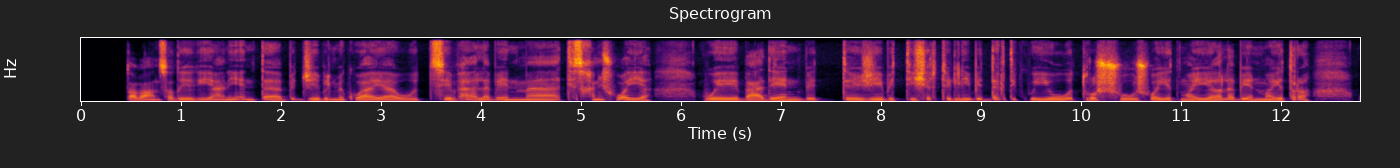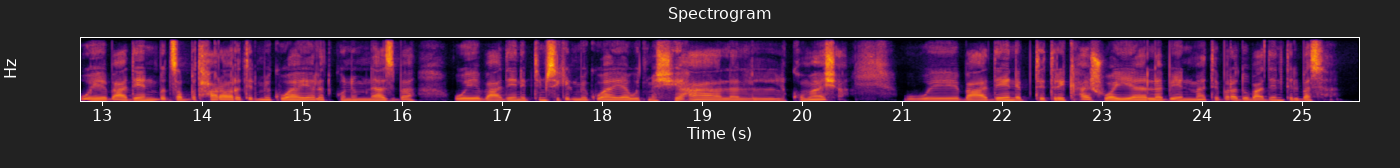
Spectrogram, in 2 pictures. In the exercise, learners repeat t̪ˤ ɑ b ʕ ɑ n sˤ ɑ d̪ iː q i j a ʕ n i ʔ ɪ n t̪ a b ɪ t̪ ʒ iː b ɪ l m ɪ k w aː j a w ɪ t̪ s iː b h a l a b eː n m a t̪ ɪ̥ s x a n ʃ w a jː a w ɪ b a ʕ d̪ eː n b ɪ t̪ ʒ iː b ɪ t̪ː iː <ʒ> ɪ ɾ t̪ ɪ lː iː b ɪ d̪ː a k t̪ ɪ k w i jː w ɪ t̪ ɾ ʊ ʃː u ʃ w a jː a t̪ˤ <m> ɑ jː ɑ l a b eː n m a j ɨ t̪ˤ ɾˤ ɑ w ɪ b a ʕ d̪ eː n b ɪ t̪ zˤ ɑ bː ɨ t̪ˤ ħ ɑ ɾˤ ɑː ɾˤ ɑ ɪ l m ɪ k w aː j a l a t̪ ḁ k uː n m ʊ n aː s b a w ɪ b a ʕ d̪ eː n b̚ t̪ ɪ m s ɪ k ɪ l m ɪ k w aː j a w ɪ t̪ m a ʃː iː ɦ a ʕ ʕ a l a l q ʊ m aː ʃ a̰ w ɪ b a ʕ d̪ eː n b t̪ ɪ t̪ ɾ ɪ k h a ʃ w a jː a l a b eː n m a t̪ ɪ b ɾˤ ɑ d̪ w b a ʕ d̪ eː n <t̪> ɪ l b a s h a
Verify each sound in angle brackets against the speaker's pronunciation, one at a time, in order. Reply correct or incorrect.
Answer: incorrect: ʃ, correct, correct

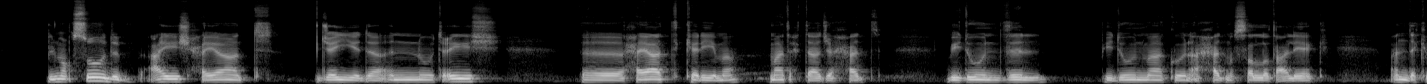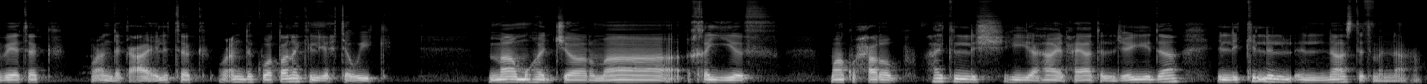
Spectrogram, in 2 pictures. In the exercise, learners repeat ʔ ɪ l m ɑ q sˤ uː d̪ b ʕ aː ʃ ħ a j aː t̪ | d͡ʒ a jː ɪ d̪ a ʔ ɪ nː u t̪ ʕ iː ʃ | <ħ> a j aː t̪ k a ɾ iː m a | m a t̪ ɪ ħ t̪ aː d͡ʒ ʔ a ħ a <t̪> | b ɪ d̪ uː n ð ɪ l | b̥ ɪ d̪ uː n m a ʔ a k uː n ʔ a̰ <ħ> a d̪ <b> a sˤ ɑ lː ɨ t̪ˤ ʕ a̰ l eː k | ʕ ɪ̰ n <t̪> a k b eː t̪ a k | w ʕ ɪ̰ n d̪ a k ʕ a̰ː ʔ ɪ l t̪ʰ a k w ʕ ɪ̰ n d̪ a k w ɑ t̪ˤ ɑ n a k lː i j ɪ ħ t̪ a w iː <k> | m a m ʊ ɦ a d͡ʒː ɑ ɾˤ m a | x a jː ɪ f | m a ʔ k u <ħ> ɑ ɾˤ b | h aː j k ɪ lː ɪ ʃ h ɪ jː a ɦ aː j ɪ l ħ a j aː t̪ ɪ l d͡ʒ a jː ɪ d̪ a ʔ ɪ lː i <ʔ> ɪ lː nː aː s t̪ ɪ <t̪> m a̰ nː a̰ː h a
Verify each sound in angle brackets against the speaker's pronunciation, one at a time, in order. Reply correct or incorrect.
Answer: correct, incorrect: d̪, correct, incorrect: m, incorrect: d̪, correct, correct, incorrect: k, correct

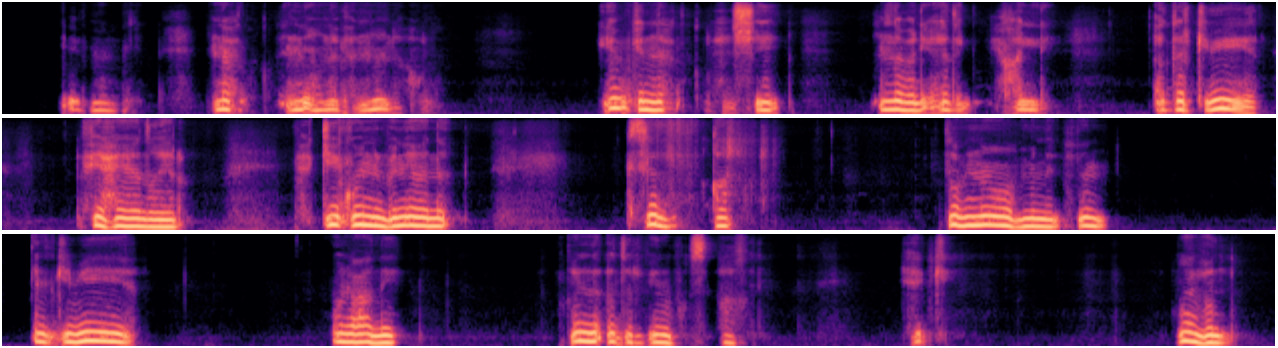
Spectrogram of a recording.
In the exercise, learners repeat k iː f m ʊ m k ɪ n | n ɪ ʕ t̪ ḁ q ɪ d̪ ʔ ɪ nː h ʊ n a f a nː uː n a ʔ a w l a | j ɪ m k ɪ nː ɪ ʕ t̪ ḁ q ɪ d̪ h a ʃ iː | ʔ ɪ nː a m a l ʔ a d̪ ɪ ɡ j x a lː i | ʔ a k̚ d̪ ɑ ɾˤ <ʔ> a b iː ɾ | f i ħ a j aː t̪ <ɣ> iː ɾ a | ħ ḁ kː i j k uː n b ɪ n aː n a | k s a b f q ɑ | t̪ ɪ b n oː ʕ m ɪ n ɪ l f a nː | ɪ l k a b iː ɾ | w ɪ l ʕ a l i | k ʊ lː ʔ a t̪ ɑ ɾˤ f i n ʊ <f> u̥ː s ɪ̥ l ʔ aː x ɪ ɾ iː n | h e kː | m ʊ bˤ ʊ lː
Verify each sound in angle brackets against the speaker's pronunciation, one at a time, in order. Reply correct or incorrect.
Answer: incorrect: k, correct, correct

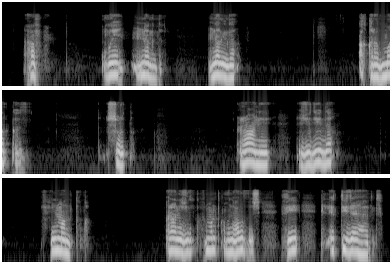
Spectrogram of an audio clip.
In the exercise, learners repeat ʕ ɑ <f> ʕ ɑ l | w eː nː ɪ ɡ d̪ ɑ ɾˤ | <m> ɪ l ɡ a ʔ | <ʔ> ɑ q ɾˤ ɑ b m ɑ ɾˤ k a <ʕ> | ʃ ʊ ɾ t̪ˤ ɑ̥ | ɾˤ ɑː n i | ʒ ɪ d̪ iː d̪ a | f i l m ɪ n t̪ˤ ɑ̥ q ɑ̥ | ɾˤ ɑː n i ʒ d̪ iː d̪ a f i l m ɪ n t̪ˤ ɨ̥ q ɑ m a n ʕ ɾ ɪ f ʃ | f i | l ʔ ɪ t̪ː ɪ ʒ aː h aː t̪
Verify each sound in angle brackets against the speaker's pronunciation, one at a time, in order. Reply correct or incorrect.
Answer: correct, incorrect: n, correct, incorrect: z

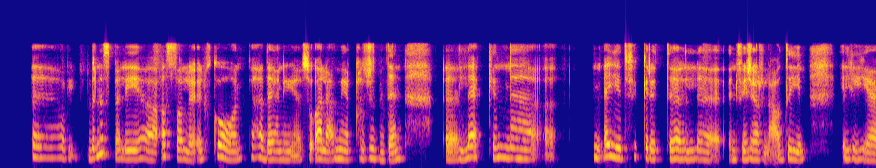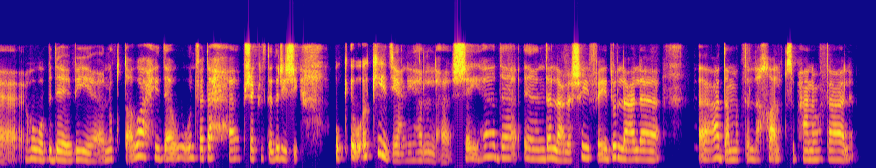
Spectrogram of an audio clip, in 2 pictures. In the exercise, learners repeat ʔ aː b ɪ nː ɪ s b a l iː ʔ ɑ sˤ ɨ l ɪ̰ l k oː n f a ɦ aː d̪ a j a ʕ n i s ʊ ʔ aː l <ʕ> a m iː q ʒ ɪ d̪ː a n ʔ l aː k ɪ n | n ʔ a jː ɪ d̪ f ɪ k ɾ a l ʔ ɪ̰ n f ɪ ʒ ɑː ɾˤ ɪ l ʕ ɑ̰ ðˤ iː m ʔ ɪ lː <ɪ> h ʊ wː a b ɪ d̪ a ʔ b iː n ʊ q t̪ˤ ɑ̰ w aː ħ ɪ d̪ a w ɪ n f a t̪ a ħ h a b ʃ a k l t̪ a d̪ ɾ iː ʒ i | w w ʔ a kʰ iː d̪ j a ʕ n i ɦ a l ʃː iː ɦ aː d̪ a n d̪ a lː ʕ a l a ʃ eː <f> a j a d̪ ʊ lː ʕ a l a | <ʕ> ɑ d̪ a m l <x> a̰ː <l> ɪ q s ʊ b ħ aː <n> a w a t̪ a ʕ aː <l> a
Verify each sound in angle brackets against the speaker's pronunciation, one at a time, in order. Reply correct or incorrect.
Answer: correct, incorrect: i, correct, correct, correct, correct, correct, correct

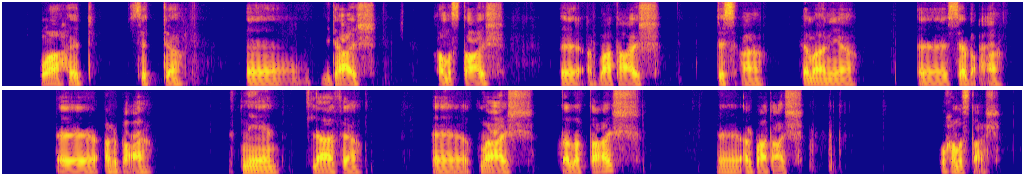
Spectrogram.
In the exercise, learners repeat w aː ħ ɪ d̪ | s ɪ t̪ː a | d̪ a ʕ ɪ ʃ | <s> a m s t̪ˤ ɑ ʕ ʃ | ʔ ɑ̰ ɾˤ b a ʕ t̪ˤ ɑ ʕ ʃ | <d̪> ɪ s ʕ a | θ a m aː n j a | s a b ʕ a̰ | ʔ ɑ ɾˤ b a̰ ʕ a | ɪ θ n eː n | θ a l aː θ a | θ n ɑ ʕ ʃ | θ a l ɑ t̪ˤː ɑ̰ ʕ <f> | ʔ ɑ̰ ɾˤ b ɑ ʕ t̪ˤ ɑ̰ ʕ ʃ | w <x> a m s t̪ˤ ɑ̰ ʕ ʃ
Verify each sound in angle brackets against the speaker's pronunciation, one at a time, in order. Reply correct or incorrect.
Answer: incorrect: x, incorrect: t̪, incorrect: ʃ, correct

